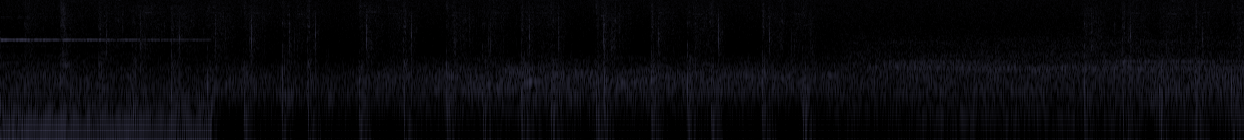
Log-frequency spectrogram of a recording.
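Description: Light footsteps patter quickly across a hard floor.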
